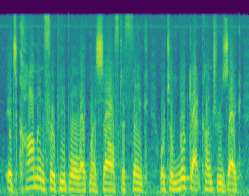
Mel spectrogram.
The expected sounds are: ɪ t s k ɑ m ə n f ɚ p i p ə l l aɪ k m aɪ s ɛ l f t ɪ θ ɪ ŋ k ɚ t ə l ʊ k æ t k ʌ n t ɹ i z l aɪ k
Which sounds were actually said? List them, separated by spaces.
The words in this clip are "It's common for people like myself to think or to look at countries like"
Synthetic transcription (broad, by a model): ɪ t s k ɑ m ə n f ɚ p i p l l aɪ k m aɪ s ɛ l f t ɪ θ ɪ ŋ k ɚ t ə l ʊ k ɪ t k ʌ n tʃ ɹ i z l aɪ k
